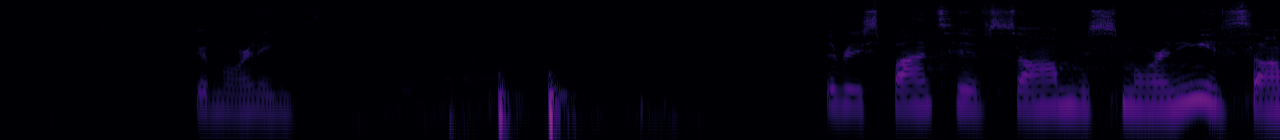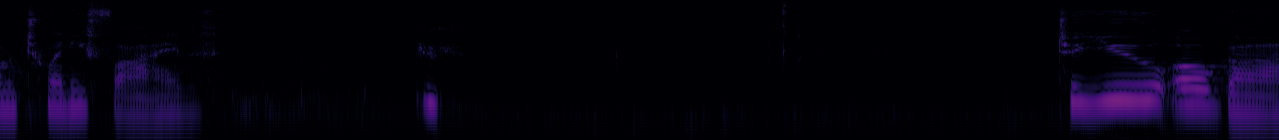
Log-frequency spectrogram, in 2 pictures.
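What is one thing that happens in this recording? An elderly woman speaks calmly and slowly through a microphone in a large echoing room.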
